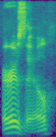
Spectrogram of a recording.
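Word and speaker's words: Özil: It's Ozil. You pronounce the umlaut over the O.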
